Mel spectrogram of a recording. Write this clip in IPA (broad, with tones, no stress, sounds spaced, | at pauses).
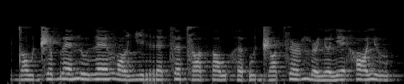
d ɔ˩ w d͡ʒ ə˨˩˦ b ɛ˨˩˦ n u˩ ð ɛ˨˩˦ v ɔ˩ ʎ i˩ r ɛ˩ t͡s ə˨˩˦ d͡z ɔ˩ θ ɔ˩ w h ə˩ ʔ u˩ d͡ʒ ɔ˩ t͡s ə˞˨˩˦ ŋ ə˞˩ lʲ ɔ˩ lʲ ɛ˨˩˦ h ɔ˨˩˦ lʲ u˩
